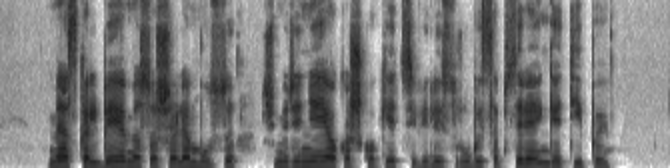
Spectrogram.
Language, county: Lithuanian, Panevėžys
